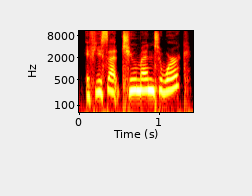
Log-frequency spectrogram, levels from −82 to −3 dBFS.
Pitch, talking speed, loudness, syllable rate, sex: 245 Hz, 295 wpm, -12 LUFS, 5.6 syllables/s, female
